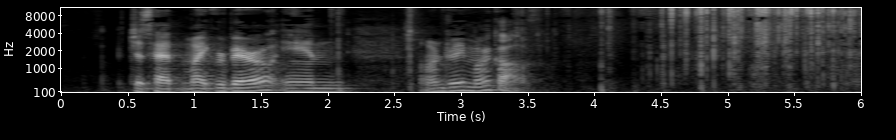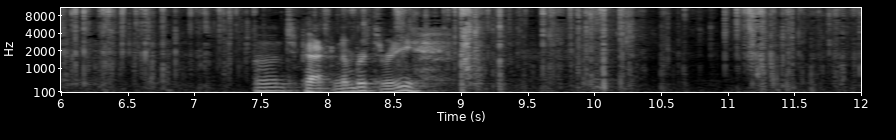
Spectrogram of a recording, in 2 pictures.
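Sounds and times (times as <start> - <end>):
foil wrapper crinkling and tearing: 4.0 - 12.0.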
